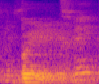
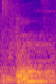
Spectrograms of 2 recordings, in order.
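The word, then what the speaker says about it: Бэт (בֵּית): Но здесь тоже наше произношение отличается от современного израильского, где в таких случаях произносят Эй, дифтонг. Мы не будем произносить Эй, дифтонг. В современном иврите там звучит дифтонг «эй». «Бейт».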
